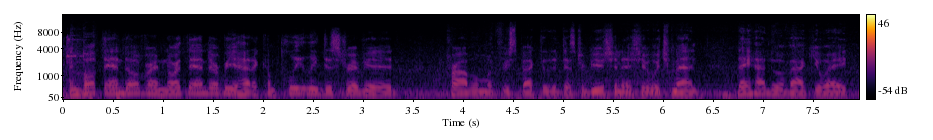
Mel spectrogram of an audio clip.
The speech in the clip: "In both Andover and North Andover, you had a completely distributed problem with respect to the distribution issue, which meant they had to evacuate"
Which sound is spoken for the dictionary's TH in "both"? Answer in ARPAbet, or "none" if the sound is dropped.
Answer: TH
